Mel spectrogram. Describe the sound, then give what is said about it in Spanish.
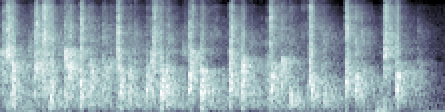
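Applause for a champion women's hockey team at a gathering, with dense, loud hand clapping in a fairly regular beat that continues throughout, without talk. “Un aplauso para ellas, por favor.”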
